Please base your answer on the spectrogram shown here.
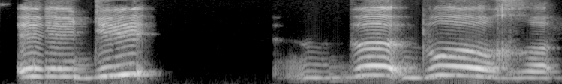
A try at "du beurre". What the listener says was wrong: beurre, bravo. Et du beurre, oui.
